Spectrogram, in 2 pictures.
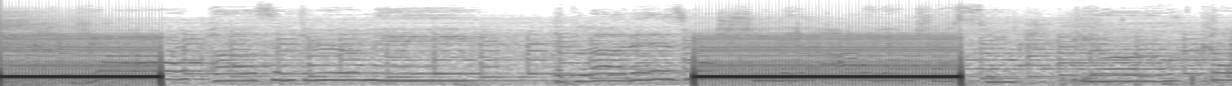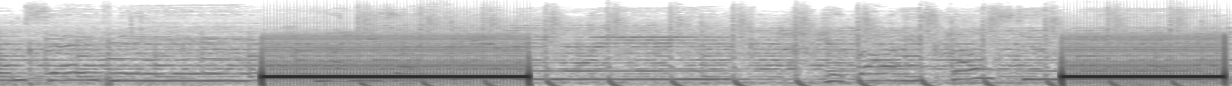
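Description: An outgoing telephone call rings out unanswered: four steady, loud ring tones, each lasting about two seconds, separated by longer gaps filled with faint, busy background sound.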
